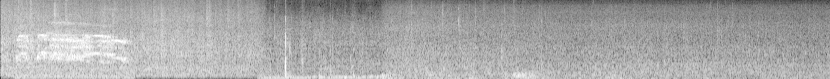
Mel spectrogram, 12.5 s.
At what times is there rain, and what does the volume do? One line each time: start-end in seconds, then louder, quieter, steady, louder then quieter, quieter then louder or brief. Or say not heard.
0.0-12.4 quieter.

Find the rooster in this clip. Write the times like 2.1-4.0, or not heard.
0.2-2.0.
